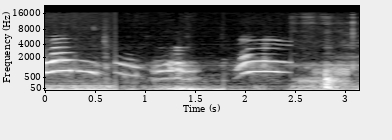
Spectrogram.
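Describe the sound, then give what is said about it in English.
A cat in a studio makes a series of short, rolling chirping sounds, three or four little trills in a row, with a soft low rumble underneath and a brief thump near the end. “That is just one of the reasons why he is a fucking awesome cat, is that anytime you talk to him or if you sneeze, he makes these awesome little row noises, and they're incredible.”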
